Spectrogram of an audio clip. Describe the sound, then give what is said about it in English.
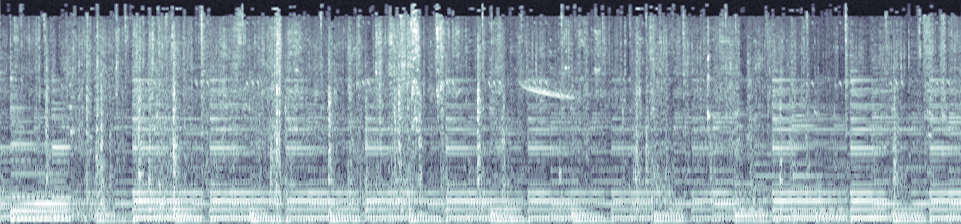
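Horse hooves clip-clop as a horse-drawn wagon arrives, a steady run of many loud hoofbeats sounding over sustained tones throughout. “I'll go fetch the wagon.”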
